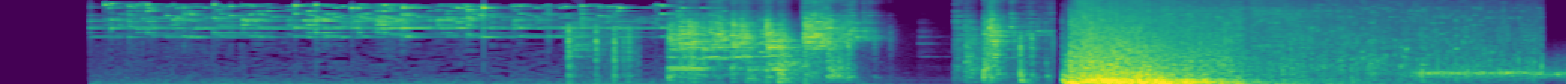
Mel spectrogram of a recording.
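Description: Logo-intro sound effects: a high shimmering chime for about four seconds, then a quick run of swooshes and glassy crashes, and about seven seconds in a loud deep boom hit that dies away over about three seconds.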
